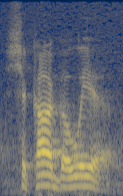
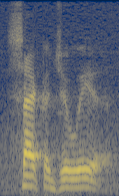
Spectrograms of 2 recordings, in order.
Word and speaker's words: Sacagawea: They dropped off Sacagawea, Sacajawea, [Alternative pronunciation] whatever you want to call her, it depends on what tribe you're in.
